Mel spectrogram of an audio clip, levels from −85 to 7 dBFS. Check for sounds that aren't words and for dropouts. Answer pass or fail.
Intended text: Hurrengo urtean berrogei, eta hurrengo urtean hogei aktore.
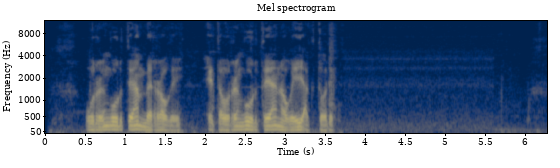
pass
